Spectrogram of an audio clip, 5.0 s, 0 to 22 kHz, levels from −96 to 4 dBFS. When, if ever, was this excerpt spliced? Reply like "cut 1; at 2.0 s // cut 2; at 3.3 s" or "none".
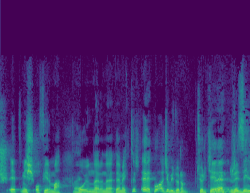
none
